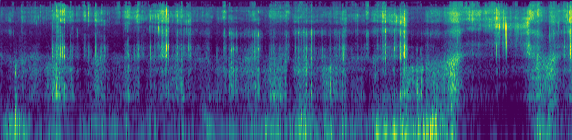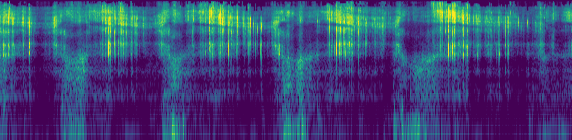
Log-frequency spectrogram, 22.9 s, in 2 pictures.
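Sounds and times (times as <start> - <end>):
ear massage rubbing and crinkling: 1.0 - 22.8.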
